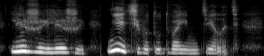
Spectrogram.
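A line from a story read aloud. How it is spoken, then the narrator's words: Gentle, affectionate. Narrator (Russian): ласково говорила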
